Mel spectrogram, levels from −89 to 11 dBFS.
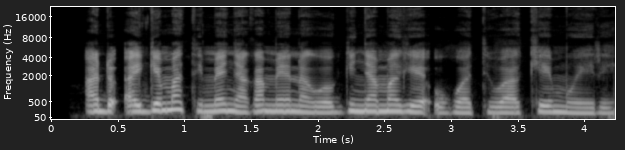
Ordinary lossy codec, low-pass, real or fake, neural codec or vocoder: none; none; fake; vocoder, 44.1 kHz, 128 mel bands every 256 samples, BigVGAN v2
